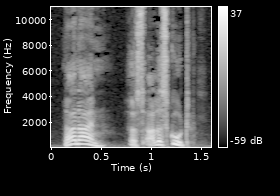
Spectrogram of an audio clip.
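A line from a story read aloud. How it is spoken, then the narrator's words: Hasty reassurance. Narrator (German): versicherte Luis hastig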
